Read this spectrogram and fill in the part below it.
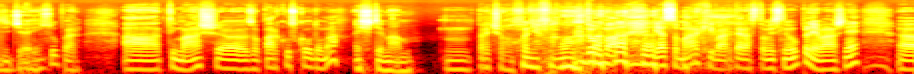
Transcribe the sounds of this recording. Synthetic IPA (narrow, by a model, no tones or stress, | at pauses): d̪id͡ʒɛ̰jsupɛ̰ɾat̪imaːʃzɔpaɾkuːskɔʊd̪ɔmaɛʃcɛma̰ːm | pɾɛt͡ʃɔɦɔɔɲamad̪ɔmajasɔmaɾxiʋaɾt̪ɛɾast̪ɔmislimuːpl̩ɲɛʋaːʒɲɛ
